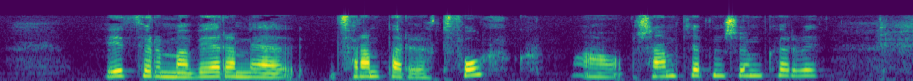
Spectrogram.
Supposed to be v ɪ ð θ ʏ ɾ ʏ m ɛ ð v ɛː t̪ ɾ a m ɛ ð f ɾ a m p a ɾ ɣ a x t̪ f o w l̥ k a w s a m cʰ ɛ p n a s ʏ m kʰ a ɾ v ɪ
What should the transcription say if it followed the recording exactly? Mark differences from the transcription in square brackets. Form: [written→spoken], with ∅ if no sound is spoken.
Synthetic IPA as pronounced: v ɪ ð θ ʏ ɾ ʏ m [ɛ→a] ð v ɛː [t̪→∅] ɾ a m ɛ ð f ɾ a m p a ɾ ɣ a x t̪ f o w l̥ k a w s a m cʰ ɛ p n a s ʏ m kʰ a ɾ v ɪ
